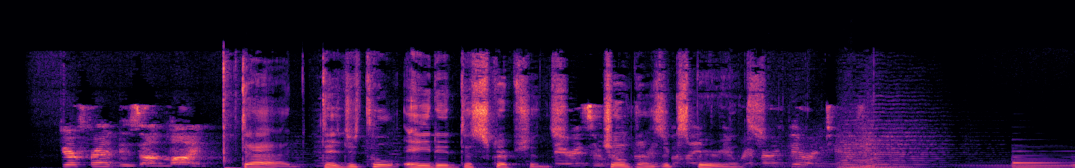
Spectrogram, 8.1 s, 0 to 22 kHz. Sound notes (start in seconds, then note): 0.3 computer female voice; 7.8 piano music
